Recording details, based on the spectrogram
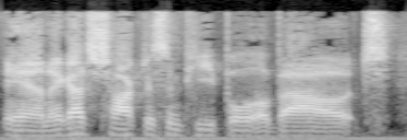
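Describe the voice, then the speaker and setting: A man talks on his own podcast, his voice a bit hoarse from a cold. The tone sits low but sounds bright and forward, and he rambles in a relaxed, upbeat way with a faint background hum. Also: a little fast, poor audio. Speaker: podcast host. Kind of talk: solo podcast monologue. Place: indoors, traveling.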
